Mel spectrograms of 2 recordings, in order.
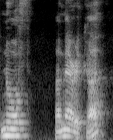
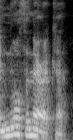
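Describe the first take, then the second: First: There is a pause between the two words. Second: The two words run together without a pause. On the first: The speaker calls it wrong. "We mustn't stop in the middle of a noun phrase. ... we mustn't say" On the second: The speaker calls it right. "We must say"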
